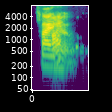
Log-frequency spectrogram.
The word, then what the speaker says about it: phyto: as from the, I always get this word pronounced wrong, phytochemical science focus view. Uh-huh. Phyto? Phyto.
